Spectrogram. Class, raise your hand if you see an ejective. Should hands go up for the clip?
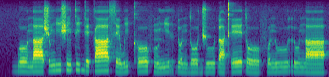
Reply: yes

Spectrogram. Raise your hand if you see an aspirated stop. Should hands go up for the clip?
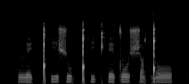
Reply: yes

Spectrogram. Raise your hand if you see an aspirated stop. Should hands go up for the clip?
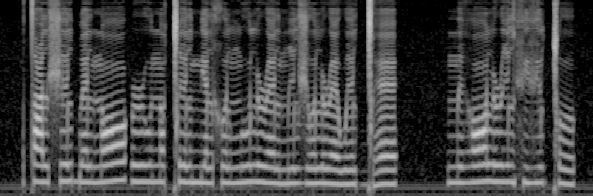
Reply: no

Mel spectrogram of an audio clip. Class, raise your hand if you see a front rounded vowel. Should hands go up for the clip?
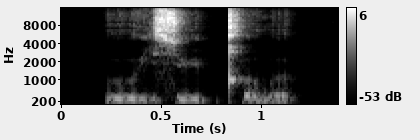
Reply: yes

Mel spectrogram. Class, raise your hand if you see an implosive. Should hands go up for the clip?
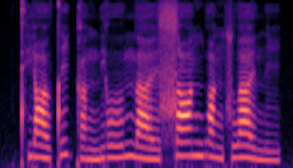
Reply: no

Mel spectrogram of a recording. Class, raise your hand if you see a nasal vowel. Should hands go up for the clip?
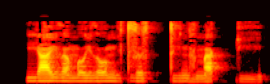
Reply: no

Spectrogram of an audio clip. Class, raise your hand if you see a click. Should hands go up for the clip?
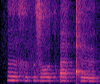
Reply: yes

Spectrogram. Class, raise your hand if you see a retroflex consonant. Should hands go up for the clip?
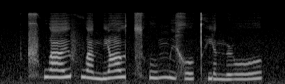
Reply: yes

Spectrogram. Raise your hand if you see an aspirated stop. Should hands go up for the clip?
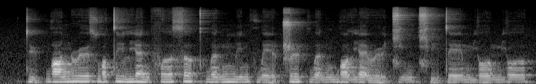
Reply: yes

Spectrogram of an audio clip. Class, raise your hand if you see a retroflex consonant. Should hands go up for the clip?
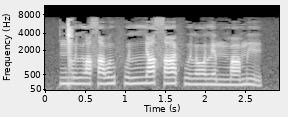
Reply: no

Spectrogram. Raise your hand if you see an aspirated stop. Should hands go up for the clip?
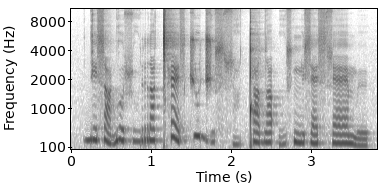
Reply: yes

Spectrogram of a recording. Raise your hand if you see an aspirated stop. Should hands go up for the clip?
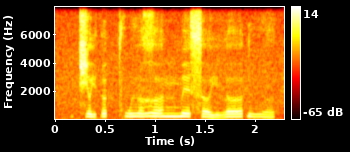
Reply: no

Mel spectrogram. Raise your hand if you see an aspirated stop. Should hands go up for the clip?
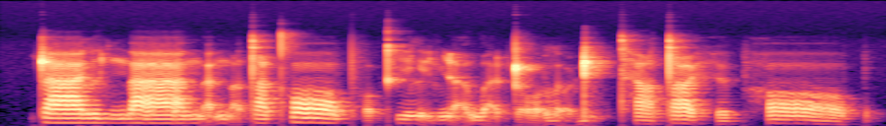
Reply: yes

